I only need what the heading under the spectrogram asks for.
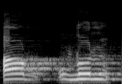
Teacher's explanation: ro tafkim atau ro tebal, posisi bibir kita seperti orang yang cemberut, bukan tersenyum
